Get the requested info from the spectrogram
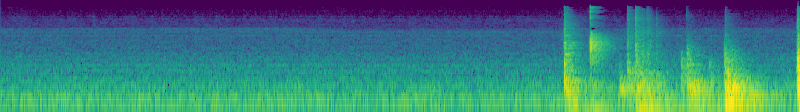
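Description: A pool shot after a quiet stretch: near the end come a few sharp clicks of the cue tip striking the cue ball with a draw stroke and of billiard balls colliding. The stroke is one that the player says he did not hit well.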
